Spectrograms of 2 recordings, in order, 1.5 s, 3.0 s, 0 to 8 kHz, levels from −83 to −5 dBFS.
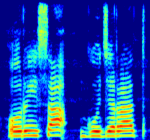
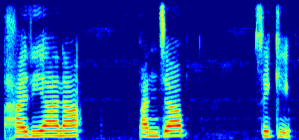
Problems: none marked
